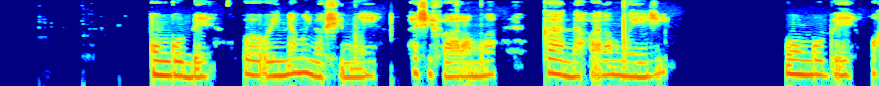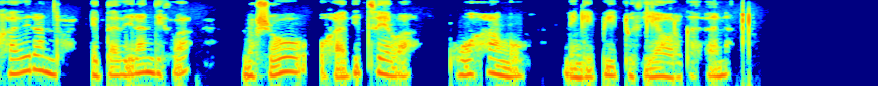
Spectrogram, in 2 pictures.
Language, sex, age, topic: Oshiwambo, female, 18-24, agriculture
